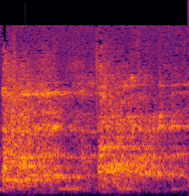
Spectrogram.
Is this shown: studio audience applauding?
no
